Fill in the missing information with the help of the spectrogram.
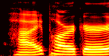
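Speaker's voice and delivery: loud, high, drawn-out imitated flirt; mock flirty greeting. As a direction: call the name out like a tipsy admirer.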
